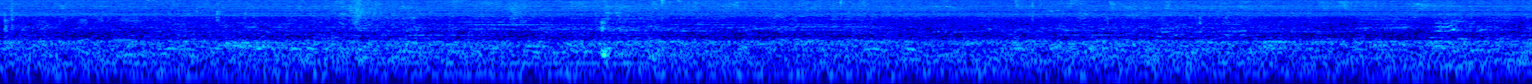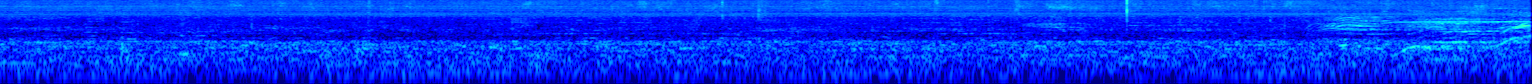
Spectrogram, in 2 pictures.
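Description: A low, steady murmur fills a large echoing hall.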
